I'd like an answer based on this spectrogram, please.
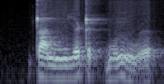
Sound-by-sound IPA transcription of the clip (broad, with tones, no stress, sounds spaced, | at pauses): ʈ a˧ n ɲ i˧˥ ə̯ ʈ ə˨˩ k̚ ɓ u˧˥ n u˨˩˨ ə̯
